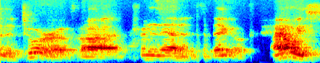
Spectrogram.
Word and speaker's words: Tobago: way we pronounce it the way the government and the way the locals pronounce it is tobago like tobago okay so we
